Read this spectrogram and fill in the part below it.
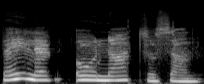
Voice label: humanoid portrait female; Stellaris; humanoids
